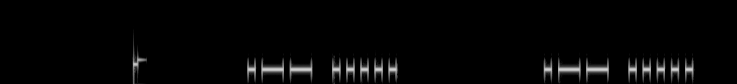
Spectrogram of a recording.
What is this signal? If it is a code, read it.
Morse code, heard as a keyed tone, about 17 wpm, 700 Hz. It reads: W5 W5
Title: USA Call Sign Prefixes - Repeated 2x - 17wpm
